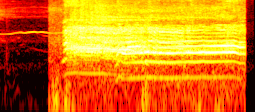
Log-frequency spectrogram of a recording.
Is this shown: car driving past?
no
